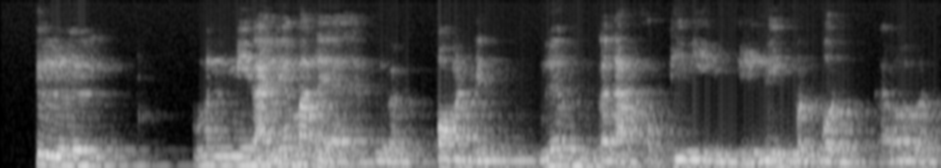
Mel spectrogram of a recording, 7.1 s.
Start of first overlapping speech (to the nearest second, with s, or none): none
